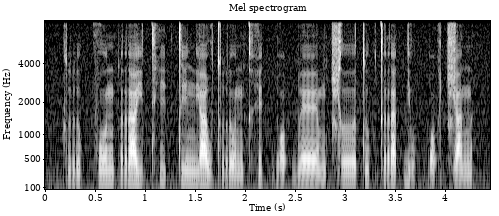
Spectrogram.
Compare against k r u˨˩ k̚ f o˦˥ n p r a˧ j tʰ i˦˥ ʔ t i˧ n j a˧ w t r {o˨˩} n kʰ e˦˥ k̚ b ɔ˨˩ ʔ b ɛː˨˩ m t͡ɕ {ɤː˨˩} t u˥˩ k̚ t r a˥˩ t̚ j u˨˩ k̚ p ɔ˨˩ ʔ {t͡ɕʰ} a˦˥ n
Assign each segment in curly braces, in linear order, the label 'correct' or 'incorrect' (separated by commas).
correct, incorrect, incorrect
